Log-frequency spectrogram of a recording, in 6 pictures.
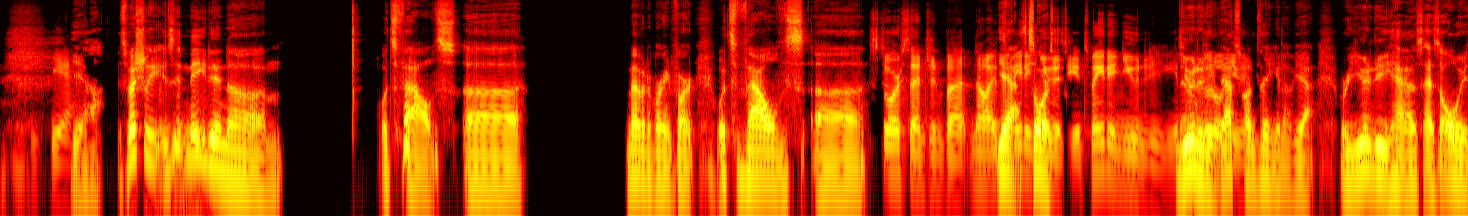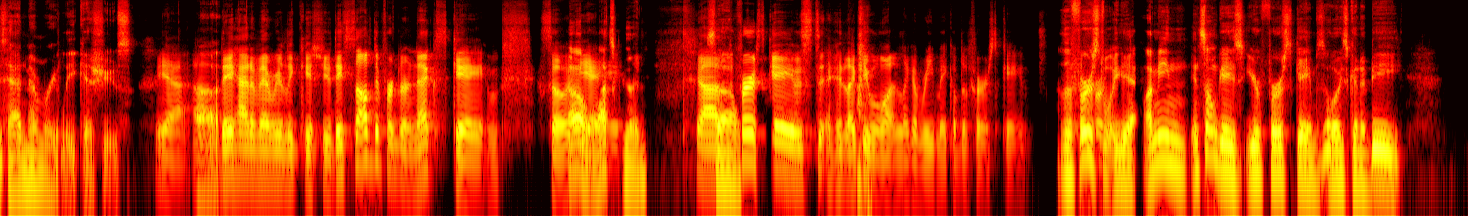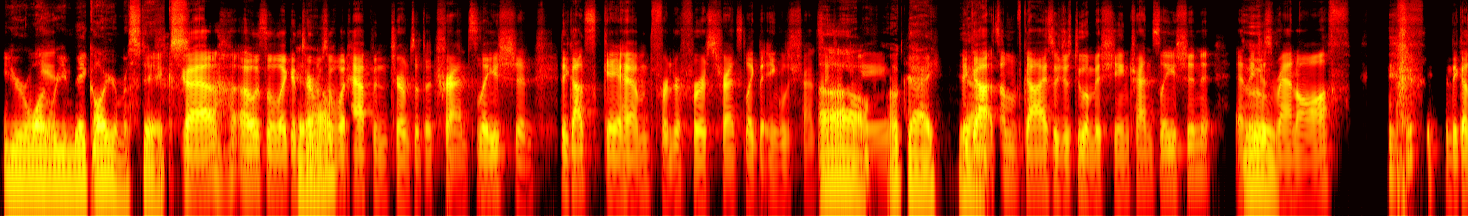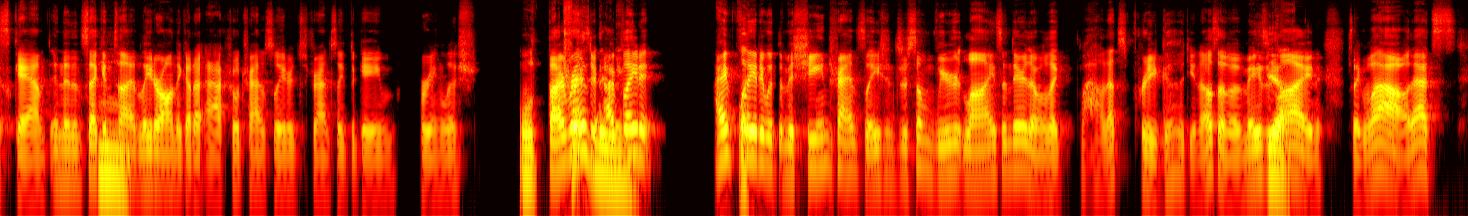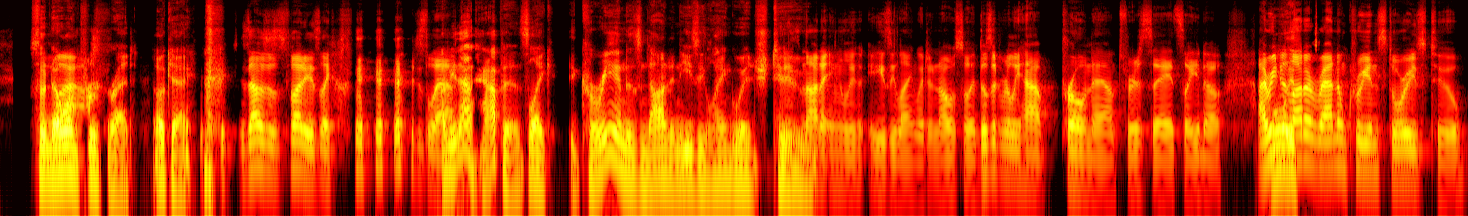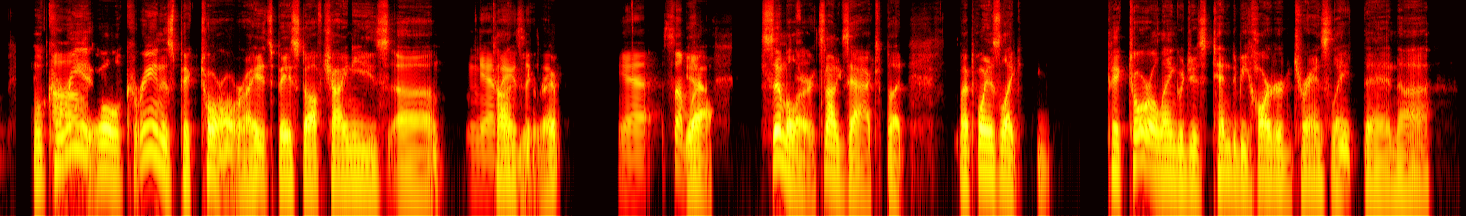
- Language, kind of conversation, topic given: English, unstructured, How does the way a story is told affect how deeply we connect with it?
- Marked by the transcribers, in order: scoff; tsk; tapping; scoff; laughing while speaking: "oh"; laughing while speaking: "scammed"; laugh; scoff; scoff; laugh; other background noise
